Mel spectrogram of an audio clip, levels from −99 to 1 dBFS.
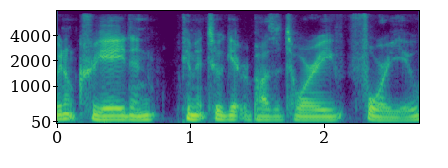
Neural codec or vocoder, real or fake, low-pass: none; real; 7.2 kHz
